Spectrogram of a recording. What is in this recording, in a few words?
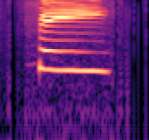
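"fei1", Cantonese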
